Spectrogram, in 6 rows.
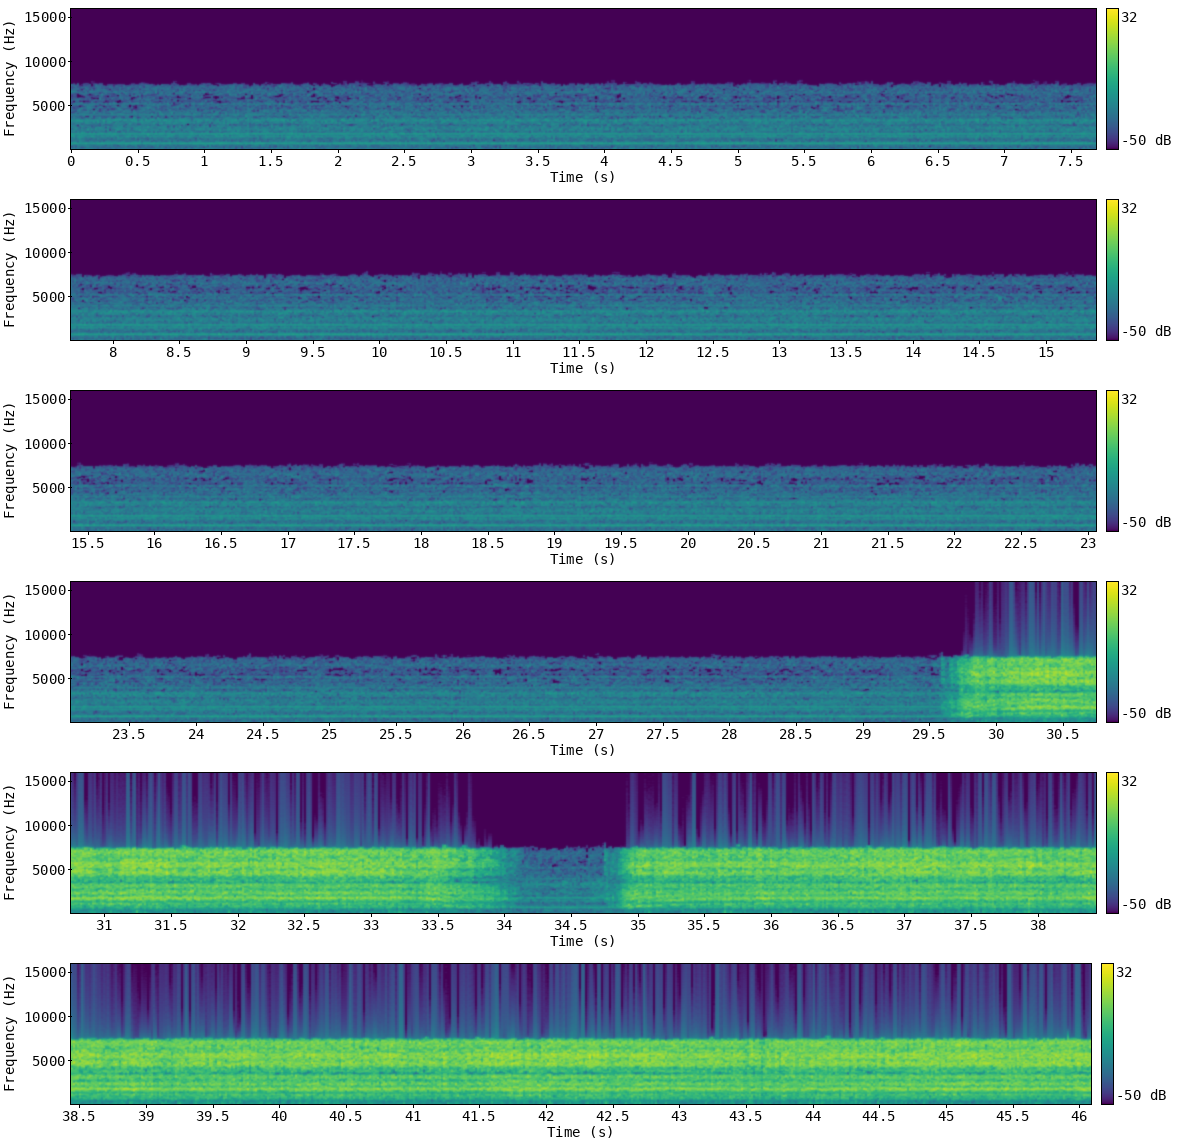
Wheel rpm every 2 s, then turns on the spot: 0, 0, 0, 0, 0, 0, 0, 0, 0, 0, 0, 0, 0, 0, 10, 140, 130, 60, 160, 160, 160, 160, 160.
none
